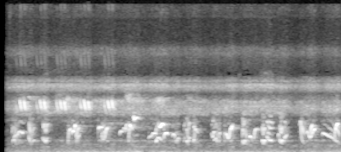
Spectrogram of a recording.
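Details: Red-eyed bulbul decoy song: a run of short, bubbly warbled notes, each sweeping up and down in pitch, repeated quickly and evenly; a rapid high insect-like ticking pulses above in the first half.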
